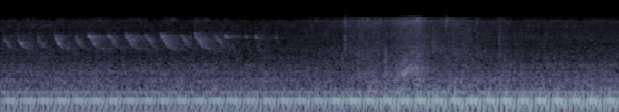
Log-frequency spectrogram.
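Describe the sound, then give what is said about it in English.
A truck engine idles outside a window with a steady, low rumbling drone that continues throughout, while a bird chirps in a quick repeated series during the first few seconds. “When do you think the toxins from the tailpipe of that truck are going to reach my window over here?”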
